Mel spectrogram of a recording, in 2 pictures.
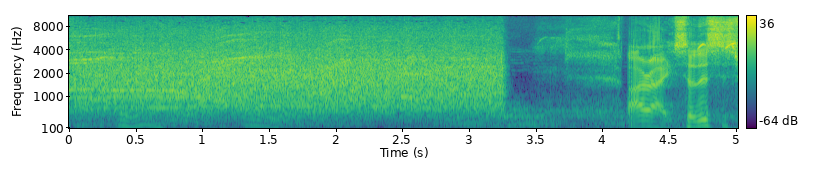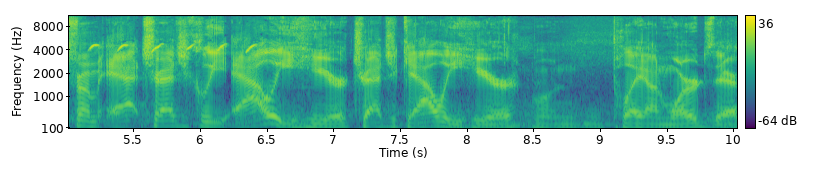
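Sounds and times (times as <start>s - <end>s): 
crowd clapping: 0.0s - 3.3s
speech: 0.4s - 1.5s, 4.2s - 10.0s.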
